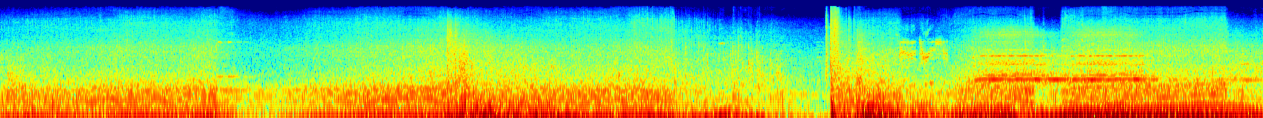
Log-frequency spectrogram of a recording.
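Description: A heavy tank engine rumbles and clanks steadily.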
